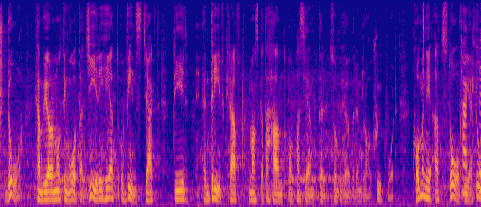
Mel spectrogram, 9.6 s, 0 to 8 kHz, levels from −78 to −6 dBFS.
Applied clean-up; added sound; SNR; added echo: none; Mechanisms; 16 dB; none.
